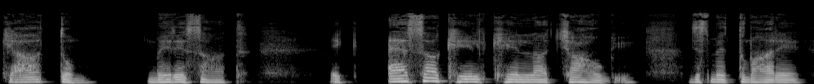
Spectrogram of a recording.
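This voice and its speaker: A man playing a menacing, possessive demon in an intimate audio roleplay, taunting the listener in a halting delivery with long pauses. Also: lowish voice, steady tone, a little mellow, no echo, clean studio sound. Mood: calm menace. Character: menacing, possessive male demon, captive turning predator.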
